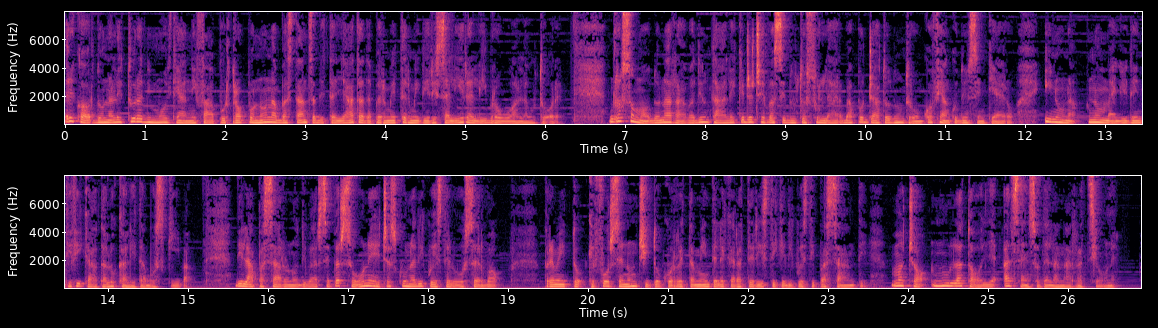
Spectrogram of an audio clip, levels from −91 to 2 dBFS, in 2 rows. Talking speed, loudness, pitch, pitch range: 165 wpm, -23 LUFS, 130 Hz, 125-155 Hz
